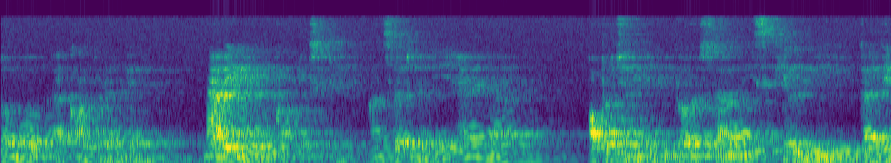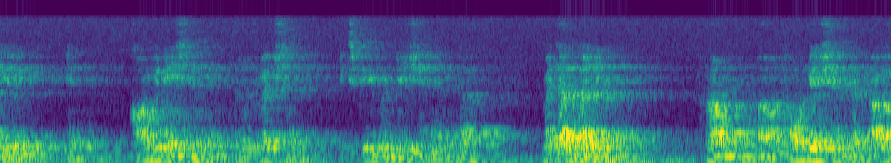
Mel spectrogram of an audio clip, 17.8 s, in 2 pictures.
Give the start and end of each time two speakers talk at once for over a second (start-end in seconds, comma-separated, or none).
none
